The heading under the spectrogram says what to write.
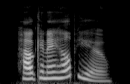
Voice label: "How Can I Help You", Female Friendly Professional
